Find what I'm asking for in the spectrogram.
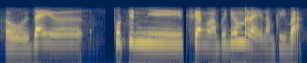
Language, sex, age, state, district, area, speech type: Bodo, female, 18-30, Assam, Chirang, rural, conversation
